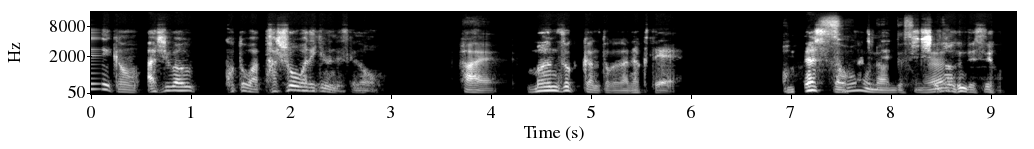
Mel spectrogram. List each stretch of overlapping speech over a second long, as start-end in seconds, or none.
7.1-8.7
